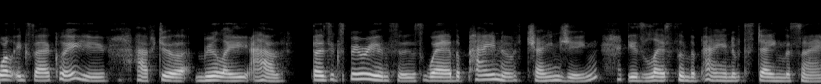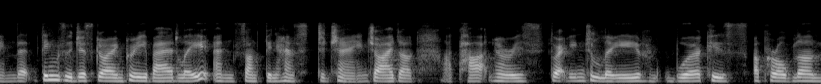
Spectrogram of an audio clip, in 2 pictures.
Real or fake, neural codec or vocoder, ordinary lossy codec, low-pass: fake; autoencoder, 22.05 kHz, a latent of 192 numbers a frame, VITS, trained on one speaker; Opus, 24 kbps; 7.2 kHz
